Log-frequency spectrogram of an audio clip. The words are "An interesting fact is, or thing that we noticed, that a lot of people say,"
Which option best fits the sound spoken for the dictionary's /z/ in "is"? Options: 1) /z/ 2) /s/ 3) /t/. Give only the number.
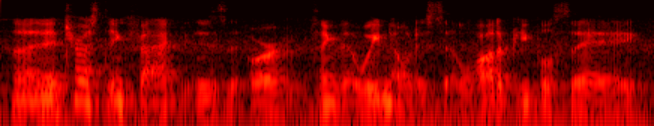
1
